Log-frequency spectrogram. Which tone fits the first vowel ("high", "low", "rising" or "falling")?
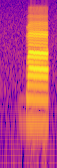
low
